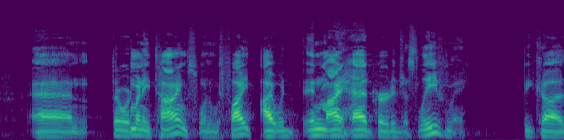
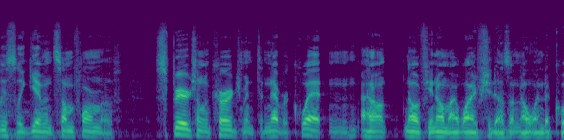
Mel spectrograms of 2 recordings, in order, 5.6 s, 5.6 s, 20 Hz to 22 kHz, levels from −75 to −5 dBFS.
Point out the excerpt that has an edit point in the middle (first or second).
first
